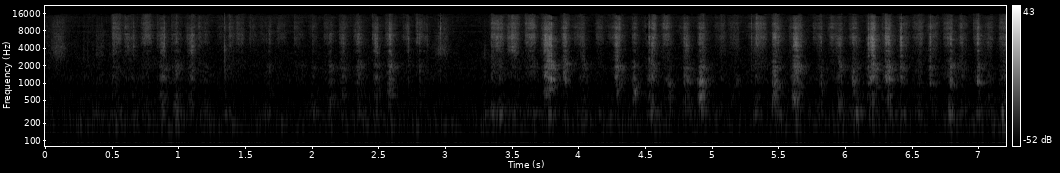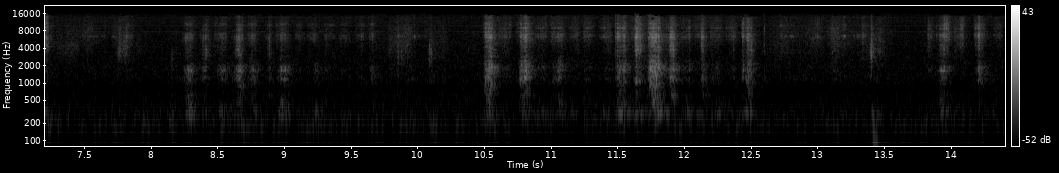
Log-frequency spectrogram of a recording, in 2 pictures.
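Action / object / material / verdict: scrape / scratch art paper card with wooden stylus / coated paper / none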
